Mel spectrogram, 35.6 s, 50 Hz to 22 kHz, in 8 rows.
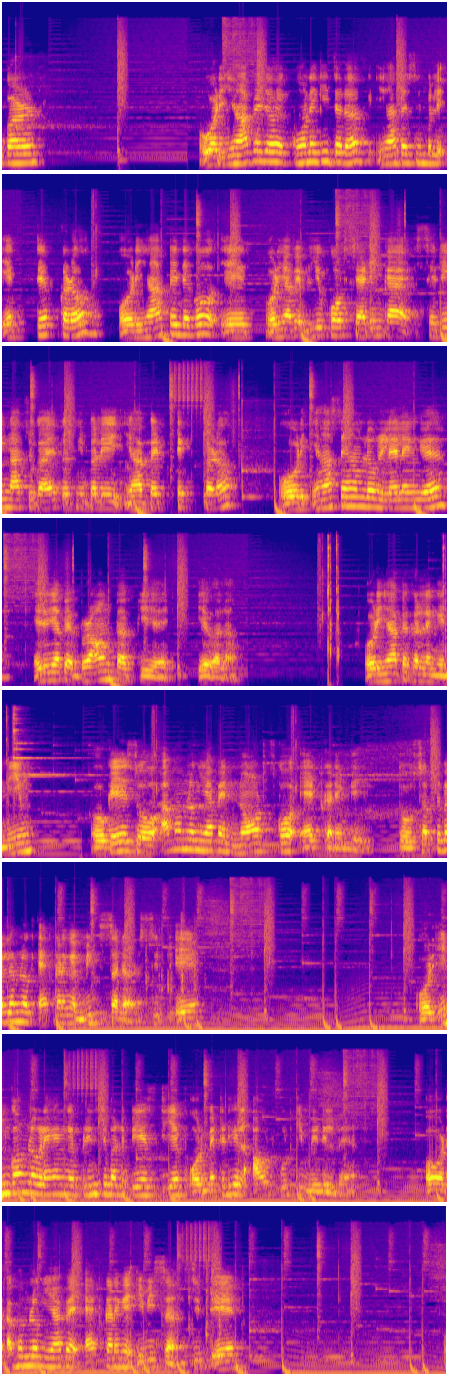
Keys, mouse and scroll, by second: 4.9-19.3 drag, 19.3-19.9 scroll up 1, 20.8 click, 23.9-25.8 typing, 24.2 click, 25.9 click, 33.0-34.7 typing, 33.8 click, 34.6-35.5 drag.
